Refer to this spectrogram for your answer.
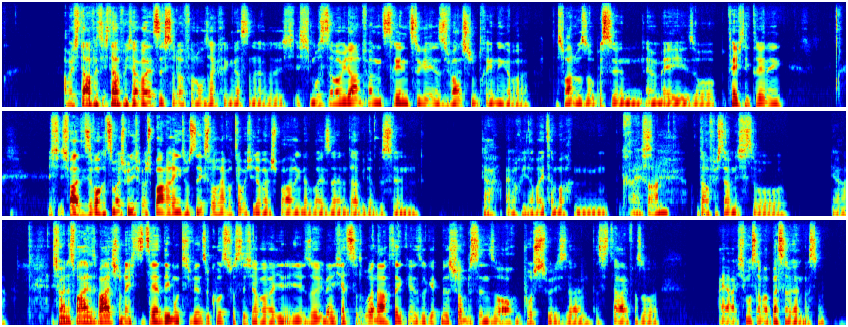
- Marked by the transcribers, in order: other background noise
- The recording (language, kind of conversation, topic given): German, advice, Wie kann ich nach einem Rückschlag meine Motivation wiederfinden?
